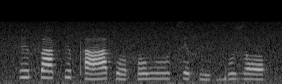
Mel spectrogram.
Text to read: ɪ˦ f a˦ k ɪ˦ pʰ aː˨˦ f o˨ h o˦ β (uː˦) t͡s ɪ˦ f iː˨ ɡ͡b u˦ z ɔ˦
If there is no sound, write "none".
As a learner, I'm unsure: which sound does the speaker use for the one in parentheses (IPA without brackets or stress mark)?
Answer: uː˦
